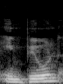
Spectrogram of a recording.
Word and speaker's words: impugned: Next word है इम्प्यून्ड. आपने सुना होगा, मैंने पहले भी बताया है. IMPUGNED. इम्प्यून्ड में जी जो है साइलेंट होता है. इम्प्यून्ड ही बोला जाएगा आपको.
